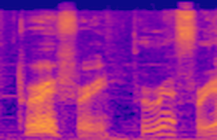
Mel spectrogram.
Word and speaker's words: Periphery: Periphery, all right.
